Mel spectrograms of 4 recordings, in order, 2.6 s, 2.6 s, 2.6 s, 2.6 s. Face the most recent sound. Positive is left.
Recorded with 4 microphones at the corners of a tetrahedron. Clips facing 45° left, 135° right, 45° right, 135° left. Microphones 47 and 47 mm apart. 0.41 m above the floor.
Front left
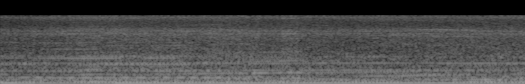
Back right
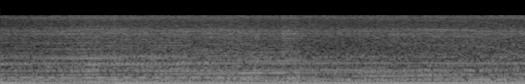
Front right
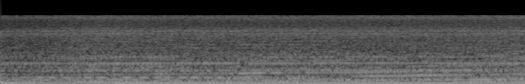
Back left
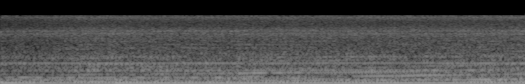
No sound to turn to.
